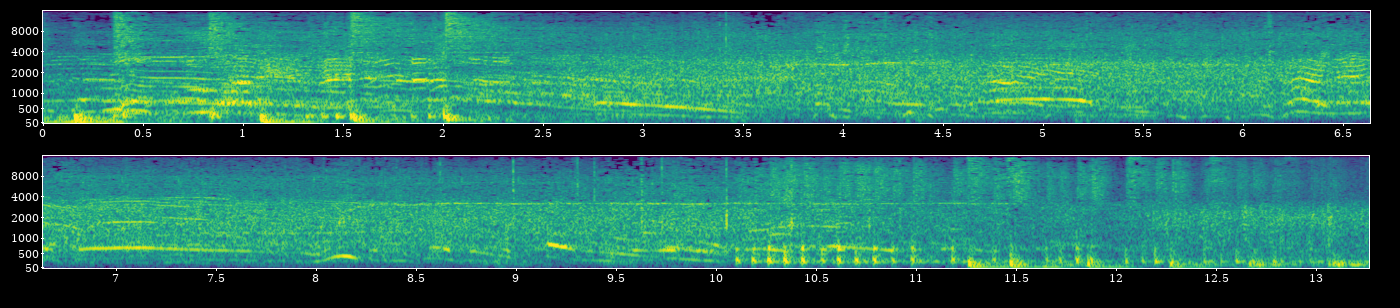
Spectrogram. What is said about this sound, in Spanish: Aplaudida, ¿eh?, la tanda de cumple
